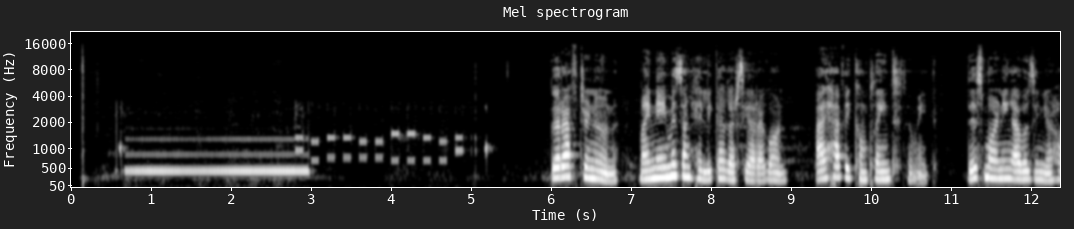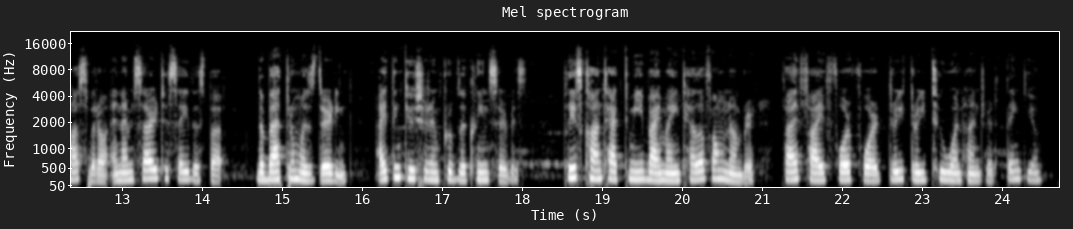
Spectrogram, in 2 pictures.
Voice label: telephone complaint voicemail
